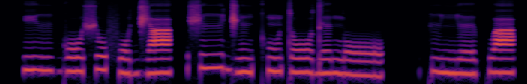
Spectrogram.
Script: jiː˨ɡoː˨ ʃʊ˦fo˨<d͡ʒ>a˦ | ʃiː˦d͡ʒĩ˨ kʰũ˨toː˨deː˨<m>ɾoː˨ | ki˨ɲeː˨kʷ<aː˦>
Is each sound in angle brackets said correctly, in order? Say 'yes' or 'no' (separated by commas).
yes, no, no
